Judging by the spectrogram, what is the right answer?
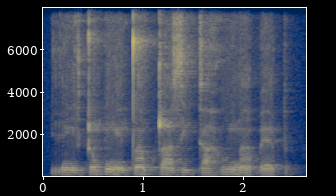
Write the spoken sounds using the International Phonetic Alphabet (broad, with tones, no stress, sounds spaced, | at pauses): r ĩ˨ z ʈ õ˧ p ŋ ẽ˨ t̪ ã˦ p ʈ a˧ z i˦ ɡ a˧ ɦ u˦ n̪ ã˨ ɓ ɛ˧ p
